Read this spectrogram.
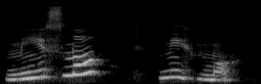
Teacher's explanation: si se aspira la s sería mismo estoy poniendo la J en lugar de la s ven La diferencia mismo mismo como segundo ejemplo en la aspiración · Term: aspiración de la s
